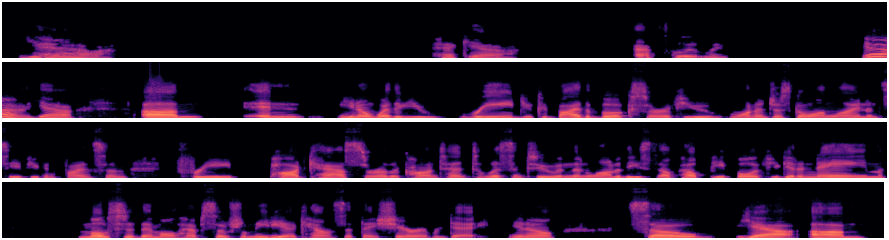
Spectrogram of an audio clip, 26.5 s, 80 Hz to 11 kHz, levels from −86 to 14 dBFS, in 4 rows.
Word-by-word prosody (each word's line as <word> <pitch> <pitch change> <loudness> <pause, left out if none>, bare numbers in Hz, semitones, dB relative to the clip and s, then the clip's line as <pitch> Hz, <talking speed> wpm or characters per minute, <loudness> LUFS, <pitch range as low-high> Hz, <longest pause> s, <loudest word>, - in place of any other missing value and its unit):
Yeah! 300 - -6 2.4
Heck, 275 -1 -8
yeah. 140 -7 -5 1.0
Absolutely. 235 - -4 1.0
Yeah, 420 - +3
yeah, 235 +3 0 0.5
um, 205 -3 +8 0.4
and, 200 -3 +1 0.2
you 210 +1 0
know, 190 -3 +4
whether 190 +1 +3
you 185 -2 -5
read, 210 +3 0
you 185 - -5
could 190 -3 -9
buy 185 +4 +5
the 195 - -2
books, 195 +1 0
or 165 -1 -1
if 165 - -7
you 170 -2 -3
wanna 175 0 -2
just 175 0 -6
go 180 -1 +1
online 170 0 0
and 170 -1 -6
see 175 - -6
if 170 - -7
you 170 - -5
can 170 -2 -10
find 165 -1 -3
some 160 -2 -8 0.4
free 175 -3 -2 0.3
podcasts 175 -1 +1
or 165 -1 -2
other 165 -1 -2
content 170 -2 -3
to 170 - -11
listen 170 +2 -3
to, 175 -1 -1
and 165 0 -2
then 165 - -1
a - - -3
lotta 165 +4 0
these 170 -1 -2
self-help 180 0 0
people 180 -4 0
if 160 - -7
you 165 - -7
get 165 -1 +1
a - - -1
name, 170 +1 0 0.6
most 180 +4 +3
of 190 -3 -1
them 160 -2 -1
all 155 +1 -1
have 160 0 -4
social 165 -2 -4
media 200 - +1
accounts 130 0 -5
that 135 - -9
they - - -6
share 140 -3 -1
every 140 +1 -9
day, - - -5 0.2
you 160 0 -2
know? 150 0 +2 0.6
So, 165 -2 +4 0.2
yeah, 190 +2 +6
um 160 -2 +6
175 Hz, 160 wpm, -22 LUFS, 165-190 Hz, 2.4 s, um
